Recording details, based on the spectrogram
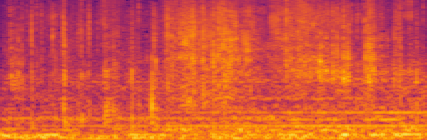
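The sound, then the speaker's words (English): A photo of a dark-haired boy with an automatic weapon is crumpled by hand, giving a dense, continuous crackling with sharp little snaps throughout, fairly loud and steady for a couple of seconds over a faint low hum. “Danny picks it up and crumples it.”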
